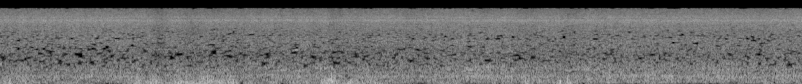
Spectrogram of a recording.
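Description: Waterfall pouring down onto rock: a loud, steady rush of falling water and spray.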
